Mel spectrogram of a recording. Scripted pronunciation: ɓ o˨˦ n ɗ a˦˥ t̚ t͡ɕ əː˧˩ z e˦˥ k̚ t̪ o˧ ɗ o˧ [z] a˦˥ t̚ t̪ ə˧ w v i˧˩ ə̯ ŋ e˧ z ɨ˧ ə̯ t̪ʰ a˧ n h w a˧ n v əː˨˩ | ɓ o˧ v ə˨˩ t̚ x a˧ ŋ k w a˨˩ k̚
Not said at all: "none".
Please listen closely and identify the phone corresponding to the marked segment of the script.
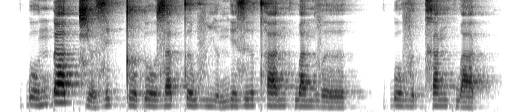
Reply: z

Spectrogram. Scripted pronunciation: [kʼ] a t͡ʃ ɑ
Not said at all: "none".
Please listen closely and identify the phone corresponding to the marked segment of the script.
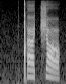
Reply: ǃ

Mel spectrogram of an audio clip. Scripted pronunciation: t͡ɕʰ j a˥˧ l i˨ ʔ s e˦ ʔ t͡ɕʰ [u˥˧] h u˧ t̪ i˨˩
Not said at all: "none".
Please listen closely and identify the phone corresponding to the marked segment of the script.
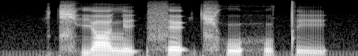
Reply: u˧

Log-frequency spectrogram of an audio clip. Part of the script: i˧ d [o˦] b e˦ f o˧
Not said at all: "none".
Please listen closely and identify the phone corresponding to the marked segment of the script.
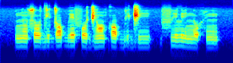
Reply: ɔ˦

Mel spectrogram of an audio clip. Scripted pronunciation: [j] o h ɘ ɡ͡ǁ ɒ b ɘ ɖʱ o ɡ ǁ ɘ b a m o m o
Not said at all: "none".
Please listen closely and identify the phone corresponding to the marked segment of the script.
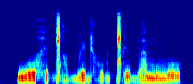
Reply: w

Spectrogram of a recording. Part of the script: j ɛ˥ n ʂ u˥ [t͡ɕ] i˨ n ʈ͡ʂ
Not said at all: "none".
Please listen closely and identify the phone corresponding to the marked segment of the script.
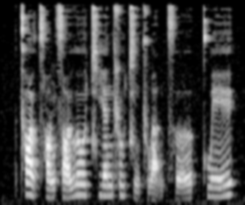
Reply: t͡ɕ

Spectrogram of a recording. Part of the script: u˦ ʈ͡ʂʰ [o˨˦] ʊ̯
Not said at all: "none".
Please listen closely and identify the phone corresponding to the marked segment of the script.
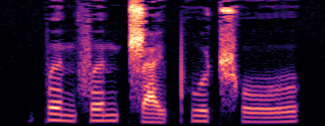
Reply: o˨˦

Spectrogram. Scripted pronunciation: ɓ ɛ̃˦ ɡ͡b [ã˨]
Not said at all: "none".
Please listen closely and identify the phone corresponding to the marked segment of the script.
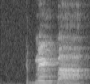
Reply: a˨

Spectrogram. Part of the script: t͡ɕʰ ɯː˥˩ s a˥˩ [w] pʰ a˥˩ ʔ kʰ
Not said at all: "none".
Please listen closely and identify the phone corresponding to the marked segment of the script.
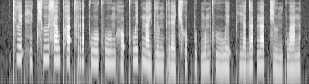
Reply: w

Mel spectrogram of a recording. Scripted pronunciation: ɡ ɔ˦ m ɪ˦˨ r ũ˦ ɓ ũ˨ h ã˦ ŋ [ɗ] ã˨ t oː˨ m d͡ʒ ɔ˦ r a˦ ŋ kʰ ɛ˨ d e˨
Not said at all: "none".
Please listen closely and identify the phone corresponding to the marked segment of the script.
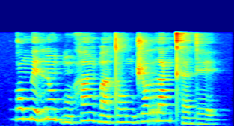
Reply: ɓ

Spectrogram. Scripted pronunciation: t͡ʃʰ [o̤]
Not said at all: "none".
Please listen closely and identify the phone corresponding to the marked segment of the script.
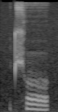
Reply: o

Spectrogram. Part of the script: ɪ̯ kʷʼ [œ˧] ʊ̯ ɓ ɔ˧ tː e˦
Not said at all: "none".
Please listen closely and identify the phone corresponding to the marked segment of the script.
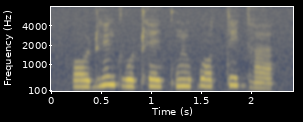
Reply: œ̃˧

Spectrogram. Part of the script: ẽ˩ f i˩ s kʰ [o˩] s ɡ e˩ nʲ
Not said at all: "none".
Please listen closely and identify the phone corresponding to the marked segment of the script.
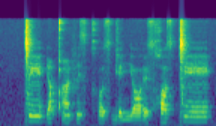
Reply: o˩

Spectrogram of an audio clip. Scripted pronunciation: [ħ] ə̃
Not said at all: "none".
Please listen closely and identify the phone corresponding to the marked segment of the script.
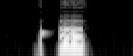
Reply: ʔ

